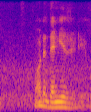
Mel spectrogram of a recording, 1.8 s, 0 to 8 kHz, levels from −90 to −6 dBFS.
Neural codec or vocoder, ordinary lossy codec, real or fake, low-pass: none; none; real; none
